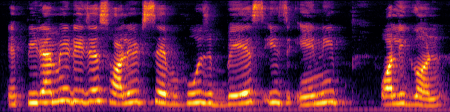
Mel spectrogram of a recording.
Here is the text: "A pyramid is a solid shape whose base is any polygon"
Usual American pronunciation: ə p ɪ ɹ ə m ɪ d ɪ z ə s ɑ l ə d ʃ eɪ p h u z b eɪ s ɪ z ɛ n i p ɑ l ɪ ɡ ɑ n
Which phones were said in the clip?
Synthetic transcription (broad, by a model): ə p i ɹ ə m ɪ d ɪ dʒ ə s ɑ l ə d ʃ eɪ b h u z b eɪ s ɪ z ɛ n i p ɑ l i ɡ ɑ n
